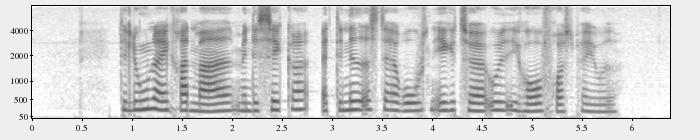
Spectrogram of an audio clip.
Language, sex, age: Danish, female, 25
